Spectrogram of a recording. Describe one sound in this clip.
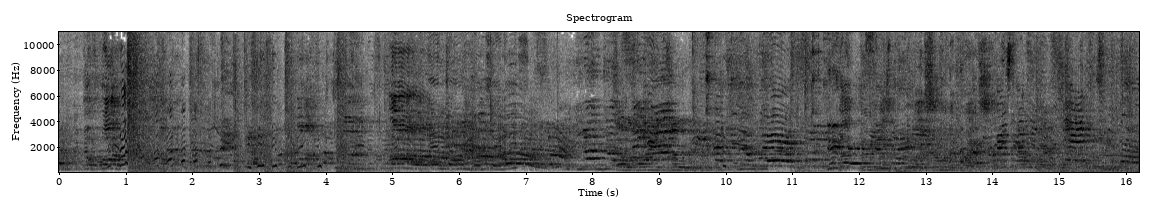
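Bodies slam down hard onto a wrestling ring mat.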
